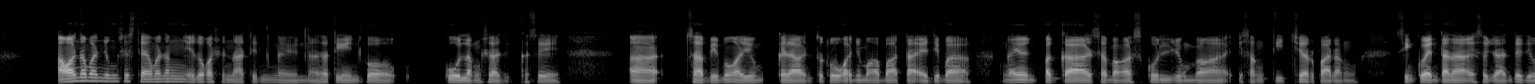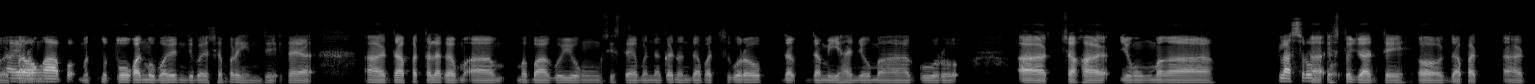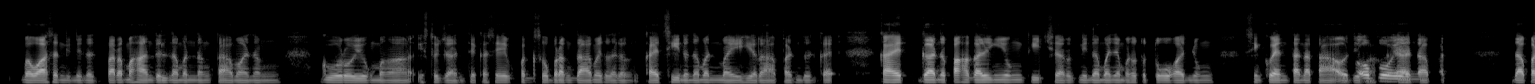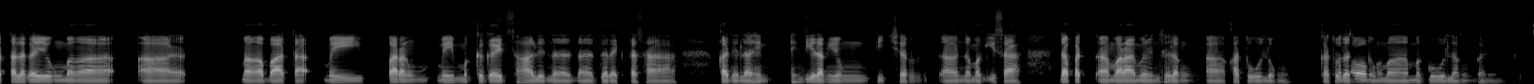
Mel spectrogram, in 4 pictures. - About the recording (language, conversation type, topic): Filipino, unstructured, Paano sa palagay mo dapat magbago ang sistema ng edukasyon?
- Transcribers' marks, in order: other background noise; tapping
